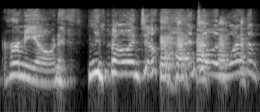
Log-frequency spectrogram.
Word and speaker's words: Hermione: kids went through their whole 7 books saying Hermione, until in one of the books she actually tells Victor Crumb how to pronounce it, and it's spelled out phonetically.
